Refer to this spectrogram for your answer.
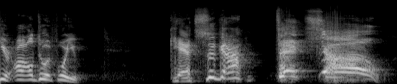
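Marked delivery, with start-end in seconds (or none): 1.7-3.7 swooping, swinging anime hero voice. Showing a stranger how to do it: Ichigo impression. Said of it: "give your best impression of Ichigo".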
